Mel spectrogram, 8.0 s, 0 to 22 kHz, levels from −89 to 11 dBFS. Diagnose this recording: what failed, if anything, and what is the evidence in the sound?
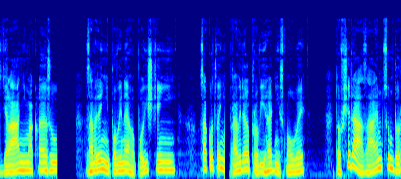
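The failure is a digital wireless dropout on the radio link between transmitter and receiver. The speech cuts to near silence from 1.14 to 1.52 s, a gap of about 380 ms, and again from 4.50 to 4.58 s, about 89 ms. Each hole opens and closes with a very short fade and no burst of noise on either side. That signature points to a receiver that lost too much data and muted its output rather than passing corrupted audio.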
